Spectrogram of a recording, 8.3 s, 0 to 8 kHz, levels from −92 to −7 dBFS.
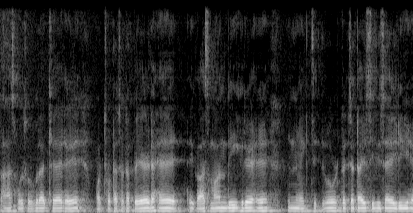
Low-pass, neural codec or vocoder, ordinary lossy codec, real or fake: none; codec, 16 kHz, 2 kbps, FunCodec, trained on LibriTTS, 25 frames a second; none; fake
